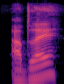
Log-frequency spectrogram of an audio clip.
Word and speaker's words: Hablé: Hablé, hablaste, habló, hablamos, hablaron. One tiny but important detail. In Spanish, these written accents matter. Hablé with an accent on the final A means I talked.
